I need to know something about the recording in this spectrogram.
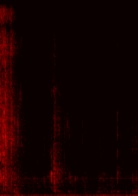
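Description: A crisp bite into a fried rolled flauta, loudest right at the start, followed by a few soft crunches of chewing.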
